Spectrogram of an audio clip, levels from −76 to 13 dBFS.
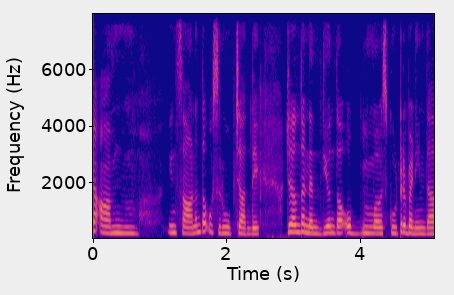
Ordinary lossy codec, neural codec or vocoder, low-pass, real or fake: none; codec, 16 kHz, 2 kbps, X-Codec, WavLM features, trained on Multilingual LibriSpeech; none; fake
